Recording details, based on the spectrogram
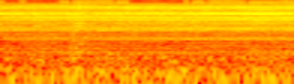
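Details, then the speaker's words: Brand-new refrigerator, condenser fan motor running after being plugged in; loud, constant droning buzz with a rough vibrating edge, the fan motor is out of balance. "let's plug it in and see if we can hear this noise uh that's coming from the condenser fan motor"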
